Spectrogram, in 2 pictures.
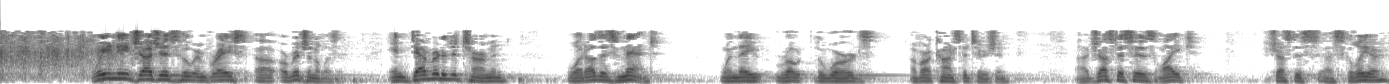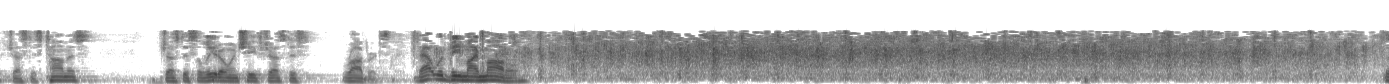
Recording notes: delivered this address at the 2007 Annual National Lawyers Convention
